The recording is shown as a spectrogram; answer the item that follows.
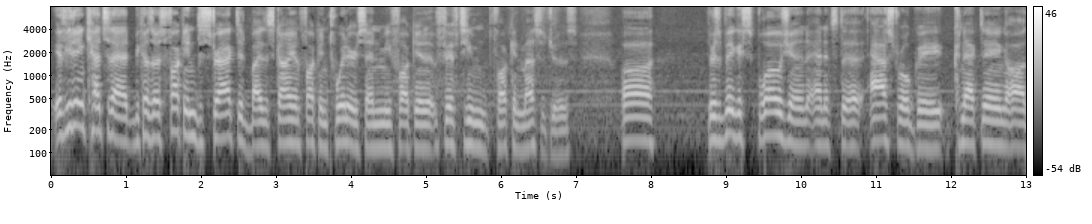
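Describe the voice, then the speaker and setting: A man with a cold doing a dramatic story reading, halting and easily distracted, with casual swearing. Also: mid-range voice, fairly even intonation, darkish tone, slight background noise. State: sick with a cold.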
